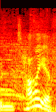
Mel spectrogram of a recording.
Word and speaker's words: Natalya: So I think we could give kudos to Natalya for creating that Definitely.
